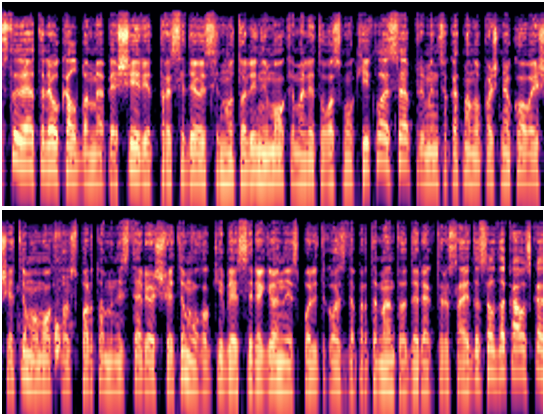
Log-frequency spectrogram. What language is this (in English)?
Lithuanian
